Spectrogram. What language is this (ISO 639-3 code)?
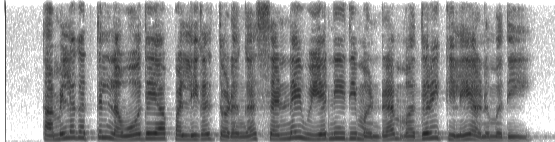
tam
